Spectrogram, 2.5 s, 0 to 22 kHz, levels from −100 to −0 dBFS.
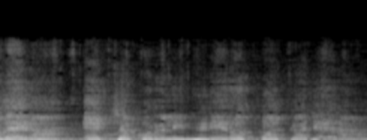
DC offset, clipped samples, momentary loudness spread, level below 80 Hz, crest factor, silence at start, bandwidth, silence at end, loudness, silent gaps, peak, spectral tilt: under 0.1%; under 0.1%; 7 LU; -56 dBFS; 18 dB; 0 s; 16 kHz; 0 s; -35 LUFS; none; -18 dBFS; -6 dB/octave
